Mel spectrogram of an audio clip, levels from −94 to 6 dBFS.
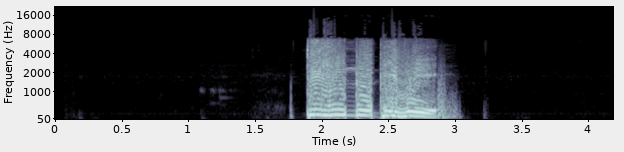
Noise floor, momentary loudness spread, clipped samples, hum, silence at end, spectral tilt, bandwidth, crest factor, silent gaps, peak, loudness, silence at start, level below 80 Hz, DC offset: -84 dBFS; 14 LU; under 0.1%; none; 1.15 s; -6 dB/octave; 8.4 kHz; 14 dB; none; 0 dBFS; -10 LUFS; 1.9 s; -44 dBFS; under 0.1%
